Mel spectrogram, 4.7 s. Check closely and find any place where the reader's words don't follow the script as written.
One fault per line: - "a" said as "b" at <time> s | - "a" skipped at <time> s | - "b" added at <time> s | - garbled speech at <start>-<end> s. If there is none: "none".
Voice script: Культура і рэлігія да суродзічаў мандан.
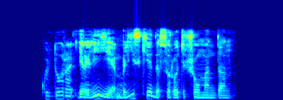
- "блізкія" added at 2.1 s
